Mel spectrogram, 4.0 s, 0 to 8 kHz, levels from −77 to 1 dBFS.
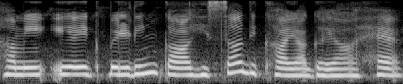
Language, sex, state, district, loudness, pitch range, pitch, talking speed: Hindi, female, Punjab, Fazilka, -13 LUFS, 210-240 Hz, 225 Hz, 120 wpm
